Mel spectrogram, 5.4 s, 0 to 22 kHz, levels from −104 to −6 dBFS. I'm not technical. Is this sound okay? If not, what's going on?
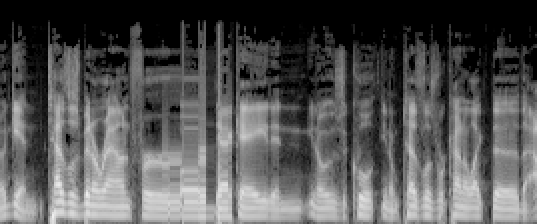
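No. From 1.62 to 2.32 s the voice turns into a rigid, metallic buzz: robotic sound from repeated short buffers. Throughout that stretch, the sound is essentially all one tiny slice of audio played over and over. The buzz sits at 100 Hz, which fits a 10 ms chunk being looped. This is likely because new audio arrived too slowly, so the software kept replaying the last bit while the real audio in between was skipped.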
